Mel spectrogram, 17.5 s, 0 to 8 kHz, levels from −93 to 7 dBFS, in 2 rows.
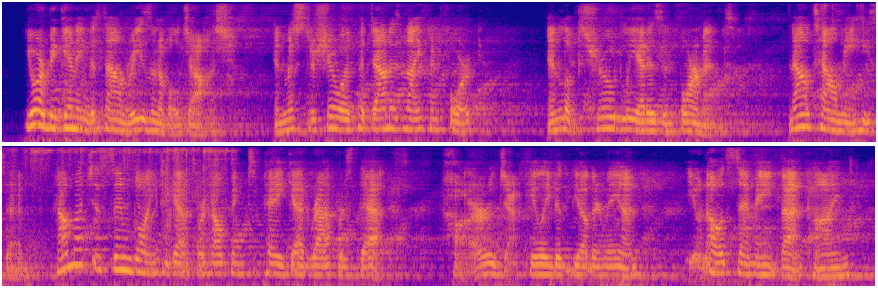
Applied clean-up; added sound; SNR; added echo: neural separator model SepFormer DNS4.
